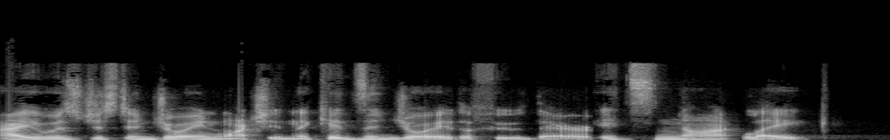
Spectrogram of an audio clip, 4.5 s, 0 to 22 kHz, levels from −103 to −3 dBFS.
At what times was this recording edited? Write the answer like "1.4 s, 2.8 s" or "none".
3.0 s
